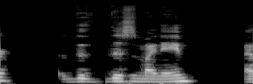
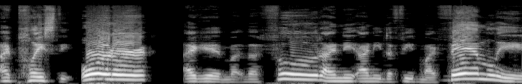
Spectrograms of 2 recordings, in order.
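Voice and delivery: put-on drama, higher and louder; 3 semitones higher, 7 dB louder than usual. Retelling a customer complaining about his food order, mock-dramatic customer. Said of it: "he's getting all dramatic".

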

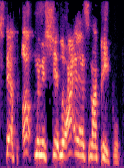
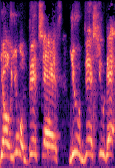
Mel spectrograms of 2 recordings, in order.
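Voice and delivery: ordinary delivery

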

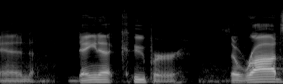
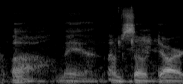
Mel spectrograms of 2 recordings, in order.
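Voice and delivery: low, very quiet, barely audible gloomy mutter; 4 semitones lower, 11 dB quieter than usual. Describing a show character who tries to talk dark: mocking Rod as emo guy. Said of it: "kind of emo-y kind of douchey guy".

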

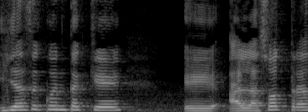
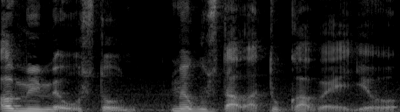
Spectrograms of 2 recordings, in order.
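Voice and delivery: very low, nasty, sinister, creepy voice; 7 semitones lower than usual. Retelling a scene where someone speaks to Karen, in a nasty creepy voice. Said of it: "con una voz así de que, ¿sabes? Bien culera".

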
